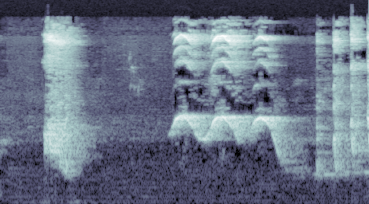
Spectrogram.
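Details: Pet parrot calling: a short harsh squawk, a pause, then a whistled tone wavering up and down for over a second, ending in quick chattering notes.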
